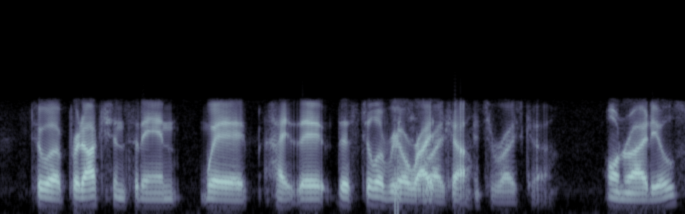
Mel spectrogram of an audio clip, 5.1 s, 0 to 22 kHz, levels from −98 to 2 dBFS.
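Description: Packet loss with last packet repeated at 2.96 s, between "they're they're still a" and "race race car": a single 20 ms gap in this speech was filled by replaying the previous packet, leaving a small blip. The speech runs through G.711 telephone coding, which limits it to the 300 Hz to 3.4 kHz line band.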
